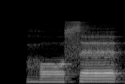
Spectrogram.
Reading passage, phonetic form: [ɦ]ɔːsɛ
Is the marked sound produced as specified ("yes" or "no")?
yes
